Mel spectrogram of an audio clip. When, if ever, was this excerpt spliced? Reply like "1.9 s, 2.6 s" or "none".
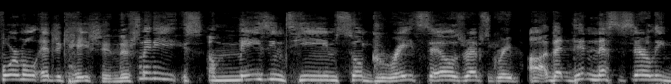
1.4 s, 3.6 s, 4.9 s, 5.2 s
